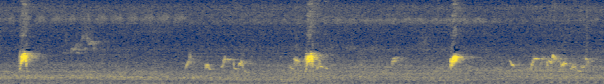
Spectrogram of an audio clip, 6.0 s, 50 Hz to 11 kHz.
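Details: Red-whiskered bulbul used as a decoy while trapping on 2 October 2018: three loud, sharp chirps about every two seconds, each followed by short, quieter warbled phrases, over a steady faint background hiss.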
